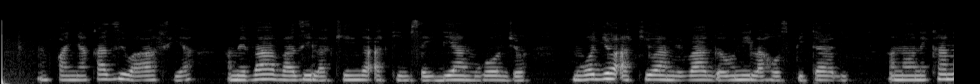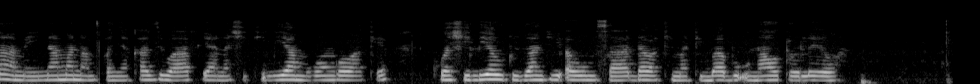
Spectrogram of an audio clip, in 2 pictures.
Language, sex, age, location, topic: Swahili, female, 18-24, Nairobi, health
